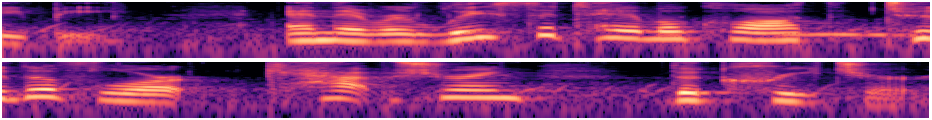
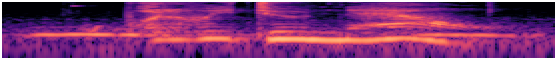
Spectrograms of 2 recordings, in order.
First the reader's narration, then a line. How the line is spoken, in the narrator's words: whispered Heepy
